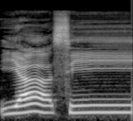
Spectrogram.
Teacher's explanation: সিনে ৪ আলিফ টান হবে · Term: মোটা চিহ্ন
